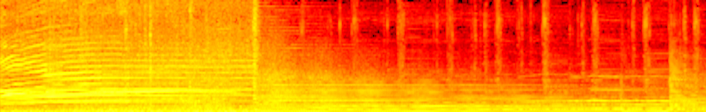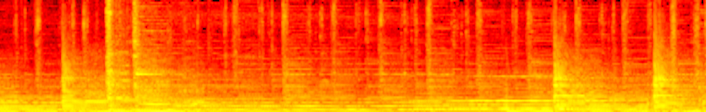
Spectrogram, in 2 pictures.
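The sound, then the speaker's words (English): An aircraft coming in for a hard landing, heard as a loud, continuous low rumble under swelling tonal effects and distortion, with a few sharp bursts along the way. “Brace yourselves. We're coming in for a hard landing.”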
